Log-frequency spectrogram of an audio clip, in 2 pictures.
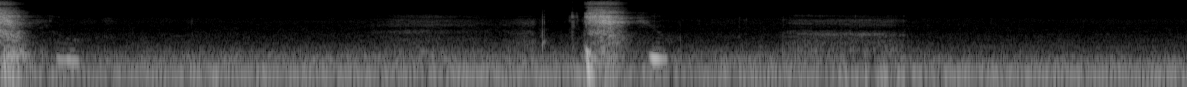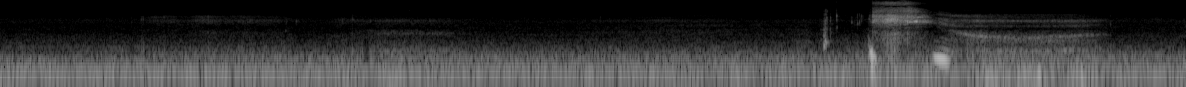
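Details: Induced sneezes after a few days of a tickly nose: two sharp, explosive sneezes, each preceded by a quick intake of breath, over traffic rumble.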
